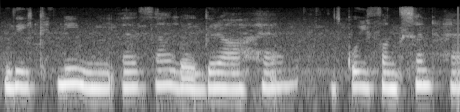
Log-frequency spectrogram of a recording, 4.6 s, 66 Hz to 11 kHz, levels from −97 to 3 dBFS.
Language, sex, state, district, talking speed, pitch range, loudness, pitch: Hindi, female, Punjab, Fazilka, 115 wpm, 200-225 Hz, -12 LUFS, 205 Hz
